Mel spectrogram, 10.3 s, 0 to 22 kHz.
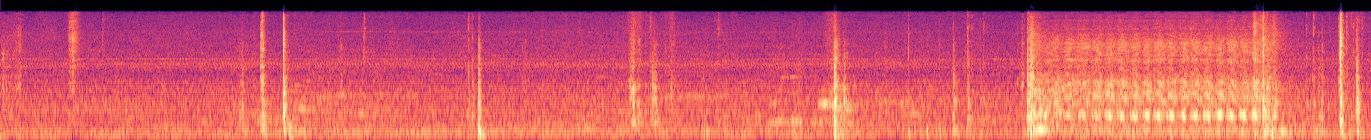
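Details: Chevrolet Spark, crank no start with code P0342, failed camshaft position sensor: quiet clicks, then about two seconds of even starter cranking that never catches.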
